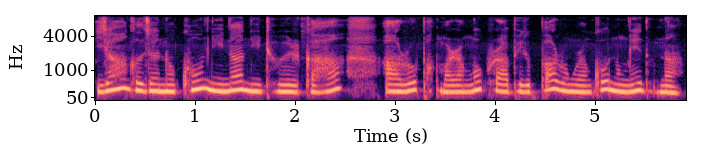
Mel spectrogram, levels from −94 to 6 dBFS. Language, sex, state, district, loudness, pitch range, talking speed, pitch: Garo, female, Meghalaya, North Garo Hills, -12 LUFS, 200-240 Hz, 120 wpm, 215 Hz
